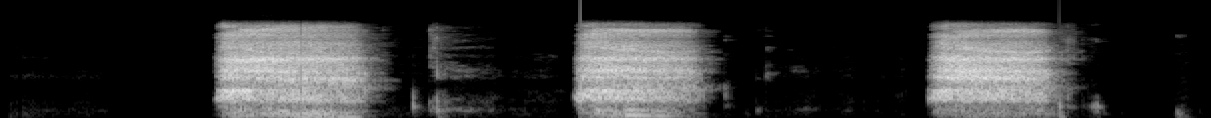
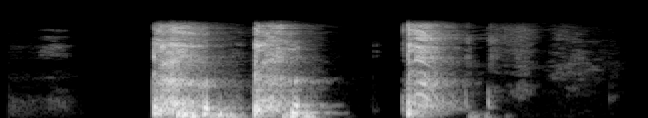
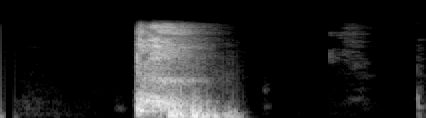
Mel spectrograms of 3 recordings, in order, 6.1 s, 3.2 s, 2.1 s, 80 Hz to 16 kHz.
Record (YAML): exhalation_length: 6.1 s
exhalation_amplitude: 29784
exhalation_signal_mean_std_ratio: 0.47
three_cough_length: 3.2 s
three_cough_amplitude: 29727
three_cough_signal_mean_std_ratio: 0.39
cough_length: 2.1 s
cough_amplitude: 28950
cough_signal_mean_std_ratio: 0.36
survey_phase: beta (2021-08-13 to 2022-03-07)
age: 18-44
gender: Male
wearing_mask: 'No'
symptom_cough_any: true
symptom_runny_or_blocked_nose: true
symptom_sore_throat: true
symptom_fever_high_temperature: true
symptom_onset: 4 days
smoker_status: Never smoked
respiratory_condition_asthma: false
respiratory_condition_other: false
recruitment_source: Test and Trace
submission_delay: 2 days
covid_test_result: Positive
covid_test_method: ePCR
